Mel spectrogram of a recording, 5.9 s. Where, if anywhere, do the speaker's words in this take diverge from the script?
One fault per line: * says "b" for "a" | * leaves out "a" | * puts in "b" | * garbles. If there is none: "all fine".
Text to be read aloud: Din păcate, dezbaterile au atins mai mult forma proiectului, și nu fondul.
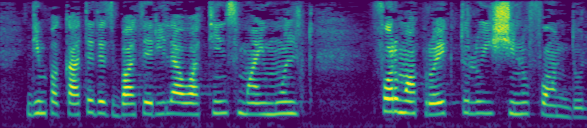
all fine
